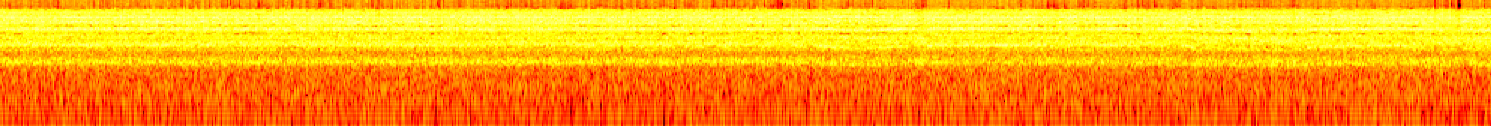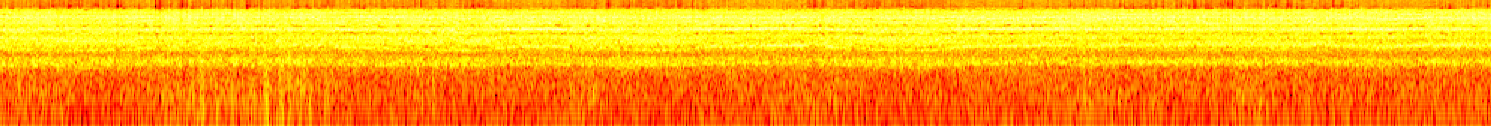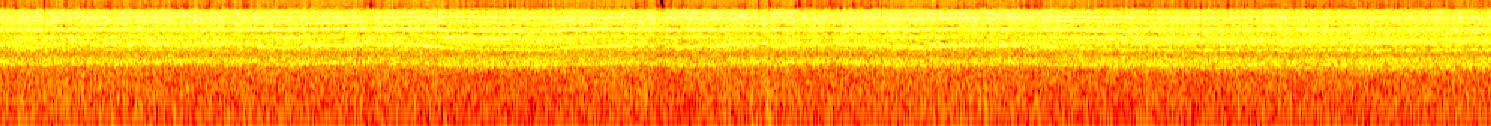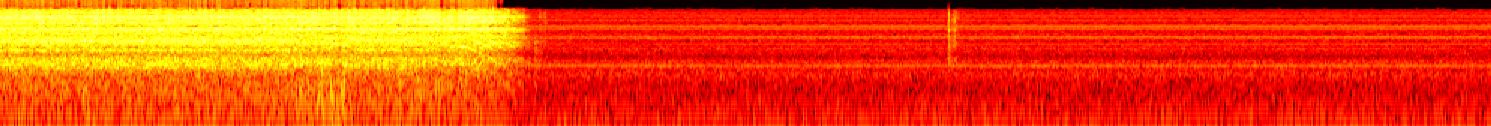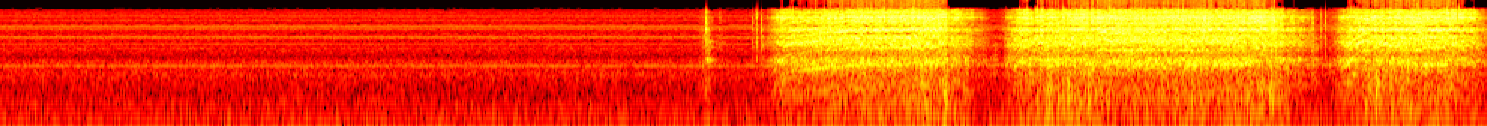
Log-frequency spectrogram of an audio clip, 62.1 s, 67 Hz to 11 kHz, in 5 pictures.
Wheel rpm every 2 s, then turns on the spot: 230, 230, 230, 230, 230, 220, 210, 220, 210, 220, 230, 230, 230, 230, 220, 220, 220, 210, 200, 200, 140, 0, 0, 0, 0, 0, 0, 0, 120, 130, 120.
none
